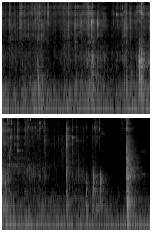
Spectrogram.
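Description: Costume jewelry being handled: necklace chains and beads jingling and clinking together with rustling, busiest in the first three seconds, then a few scattered clinks and one sharp click about five seconds in.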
